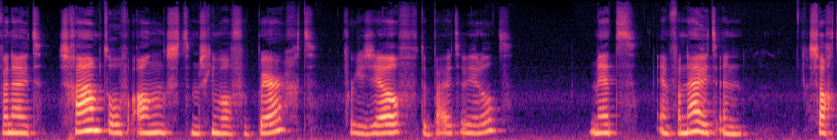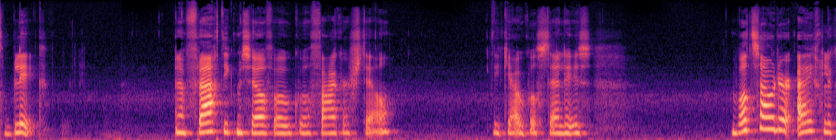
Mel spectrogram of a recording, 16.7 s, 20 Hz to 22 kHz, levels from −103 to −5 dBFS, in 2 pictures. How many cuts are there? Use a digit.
1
